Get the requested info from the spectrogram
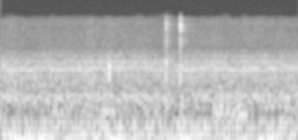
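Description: Quiet clicks of a computer mouse: one faint click, then two quick sharp clicks about a second and a quarter in, over a faint low hum.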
